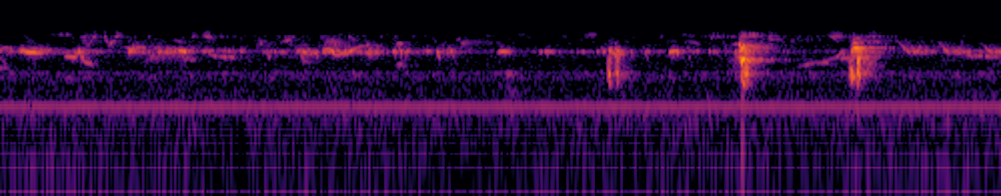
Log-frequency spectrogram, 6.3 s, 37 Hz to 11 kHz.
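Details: Peregrine falcon feeding its only chick at a nest in Trzebież forest district, Poland, recorded 7 May 2022: thin, wavering whining notes run continuously, broken by three louder harsh rasping bursts near the end.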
